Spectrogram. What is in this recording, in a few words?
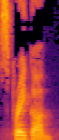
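"spray gun", English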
